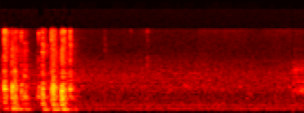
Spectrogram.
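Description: Quick bursts of clicky typing on a computer keyboard, close and distinct, stopping after under a second and leaving quiet room tone.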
